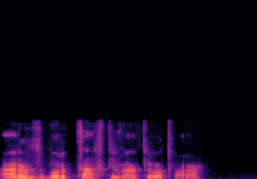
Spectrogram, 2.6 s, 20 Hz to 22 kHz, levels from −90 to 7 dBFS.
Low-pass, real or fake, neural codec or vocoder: 7.2 kHz; fake; autoencoder, 22.05 kHz, a latent of 192 numbers a frame, VITS, trained on one speaker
